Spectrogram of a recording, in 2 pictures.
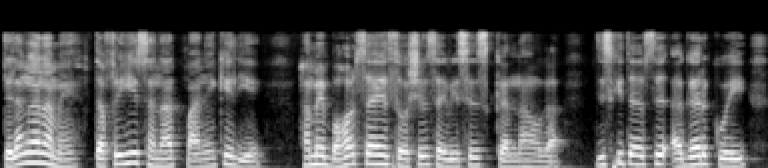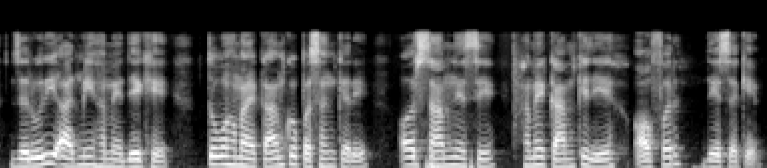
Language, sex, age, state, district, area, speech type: Urdu, male, 18-30, Telangana, Hyderabad, urban, spontaneous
